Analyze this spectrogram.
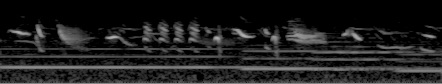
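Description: A sparrow chirping in a children's story, many short, high, bright tweets and quick trills scattered over a steady sustained tone, with no talking.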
